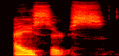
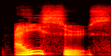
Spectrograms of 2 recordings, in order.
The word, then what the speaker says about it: Asus: would have thought Asus they say that the name Asus originates from Pegasus as in the winged horse from mythology now Pegasus Pegasus not Peg Asus that's right right so I would have thought that uh Asus is closer to the word Pegasus than Asus but it's just easier to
